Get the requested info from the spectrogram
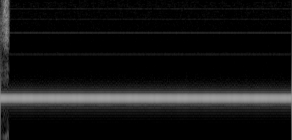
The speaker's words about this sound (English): Should I go and hit the beep button for that? Or are you okay? Should. I should hit the beep button.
